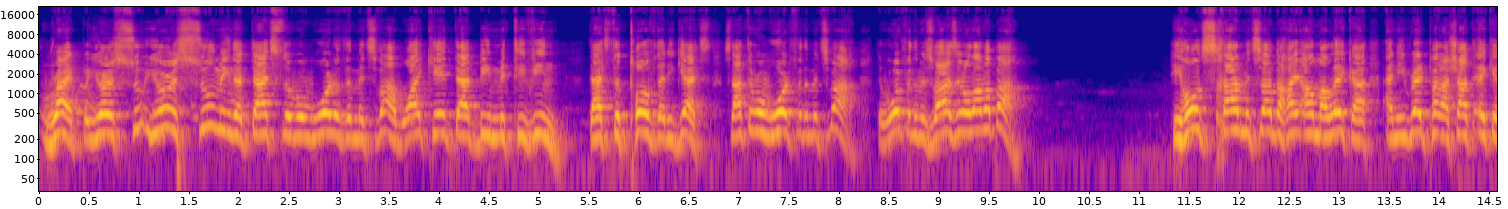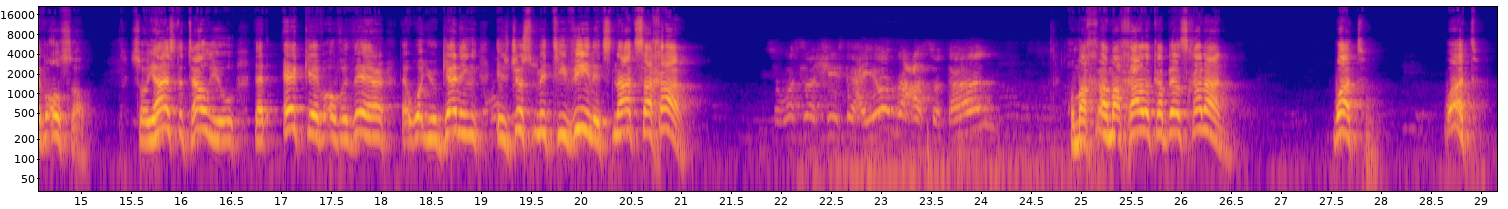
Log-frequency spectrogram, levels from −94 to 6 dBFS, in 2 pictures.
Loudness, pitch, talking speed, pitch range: -16 LUFS, 240 Hz, 165 wpm, 220-265 Hz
